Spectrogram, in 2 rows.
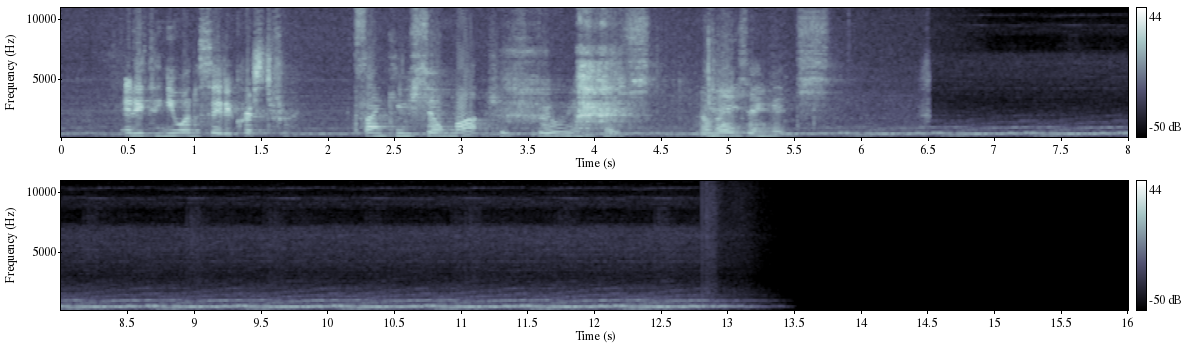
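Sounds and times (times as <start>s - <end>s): electronic siren tone: 4.2s - 13.5s.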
